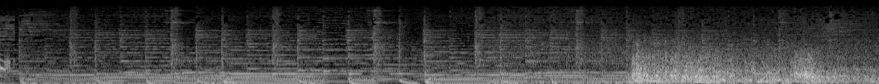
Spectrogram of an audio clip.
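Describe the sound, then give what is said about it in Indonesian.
Steady rain hisses and patters alongside deep rumbling thunder, growing louder and denser in the last few seconds after a stretch of sustained tonal, music-like sound. “Eh, tadi janjian ke atap, tapi ini hujan.”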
